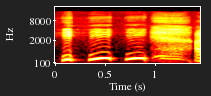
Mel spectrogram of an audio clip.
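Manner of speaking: high, bright giggle of delight; a pleased, flattered laugh. Acted. Ansing flattered by the compliment on her looks, high giggle.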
